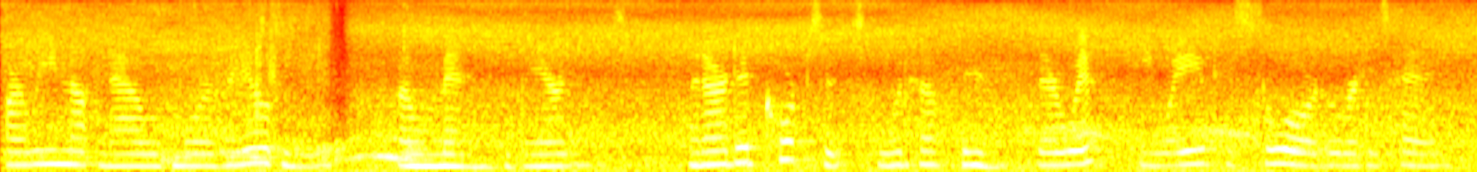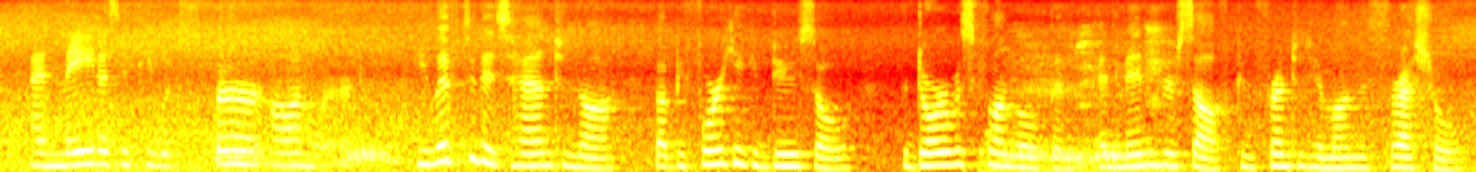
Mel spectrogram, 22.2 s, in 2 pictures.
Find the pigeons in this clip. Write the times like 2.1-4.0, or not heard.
1.2-3.2, 7.5-9.6, 12.7-14.1, 18.4-19.9.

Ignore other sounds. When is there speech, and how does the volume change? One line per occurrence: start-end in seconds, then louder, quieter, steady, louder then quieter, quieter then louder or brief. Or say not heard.
0.0-22.1 steady.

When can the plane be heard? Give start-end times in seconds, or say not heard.
not heard.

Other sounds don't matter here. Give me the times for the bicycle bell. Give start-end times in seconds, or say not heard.
not heard.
